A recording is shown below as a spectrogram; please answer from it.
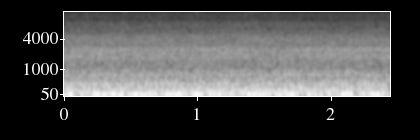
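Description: Steady low hum with a faint hiss, with no distinct events.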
